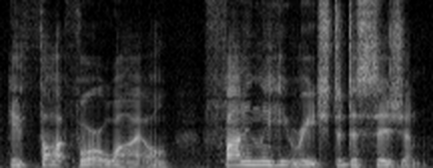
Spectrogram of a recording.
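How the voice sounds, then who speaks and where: A man reads a children's folktale aloud at an unhurried pace. His voice is fairly low yet bright, and his pitch moves a lot from phrase to phrase. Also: vocal fry. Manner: slow, lively storytelling, voicing body parts in raised pitch. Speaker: storybook reader.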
